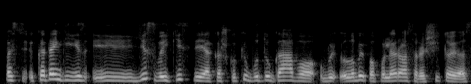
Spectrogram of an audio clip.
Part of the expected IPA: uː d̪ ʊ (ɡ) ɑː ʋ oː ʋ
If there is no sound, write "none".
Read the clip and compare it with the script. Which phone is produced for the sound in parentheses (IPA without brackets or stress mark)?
ɡ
